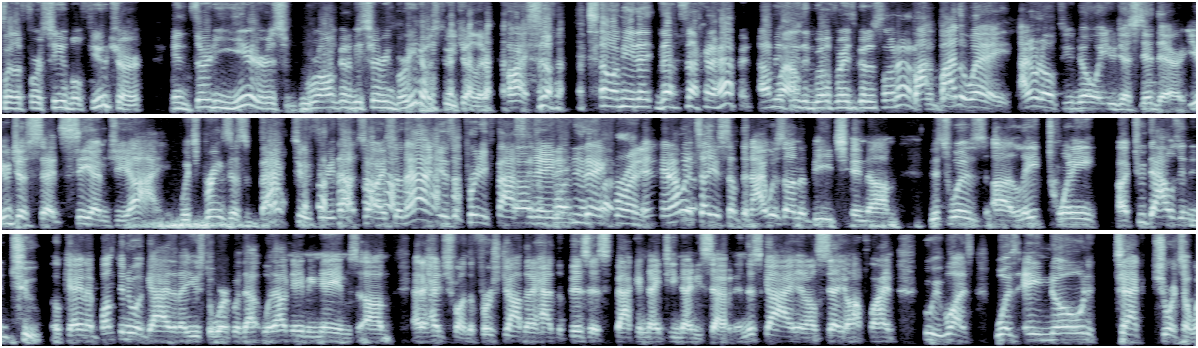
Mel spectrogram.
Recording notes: LIVE from Miami for iConnections Global Alts '24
